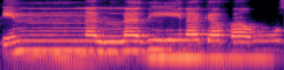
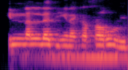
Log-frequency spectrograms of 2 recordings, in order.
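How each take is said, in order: First: The nasal n sound is held long. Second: The nasal n sound is cut short. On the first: The speaker calls it right. "diberikan kadar yang sesuai. Jangan dikurangi" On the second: The speaker calls it wrong. "itu salah"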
